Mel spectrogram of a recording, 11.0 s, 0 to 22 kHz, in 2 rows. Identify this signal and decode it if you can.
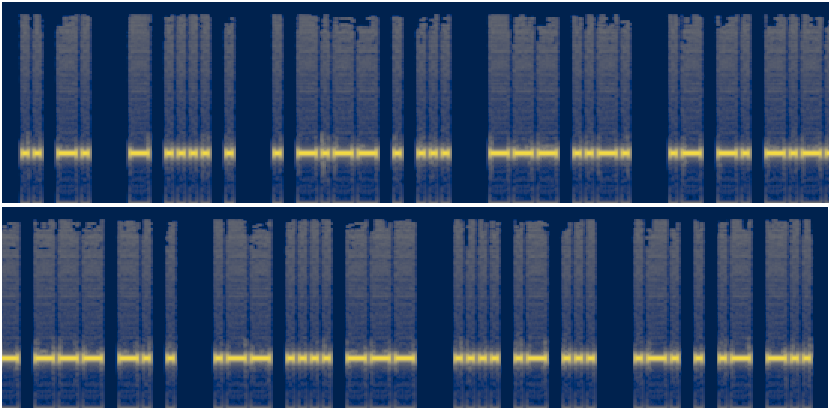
Morse code, heard as a keyed tone, about 30 wpm, 1000 Hz. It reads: IN THE EYES OF ANYONE WHO HAS READ
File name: qotdfiles / 30wpm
